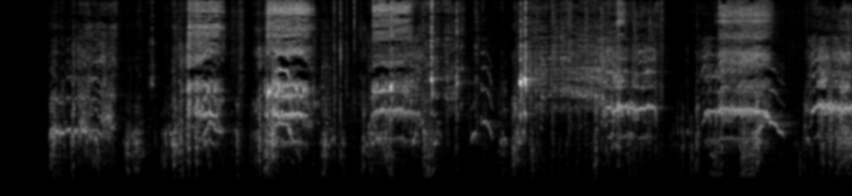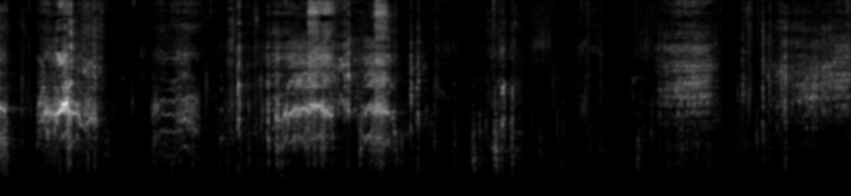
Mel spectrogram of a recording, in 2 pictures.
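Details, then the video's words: Raccoon giving squeaky, whining calls in short bursts, some with a rising and falling tonal whistle, broken by brief silences. "Raccoon sounds | The amazing sounds of raccoons | As the raccoon says"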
